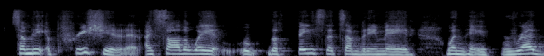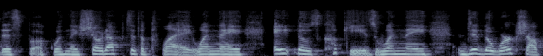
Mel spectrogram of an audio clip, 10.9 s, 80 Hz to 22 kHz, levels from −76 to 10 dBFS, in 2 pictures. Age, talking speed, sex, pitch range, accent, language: 30-49, 195 wpm, female, 175-225 Hz, American, English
